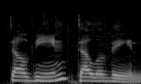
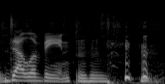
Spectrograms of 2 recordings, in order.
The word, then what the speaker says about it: Delevingne: week and the fact that I could not pronounce her name. I know it now. Cara You got it. Delevingne. Delevingne.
